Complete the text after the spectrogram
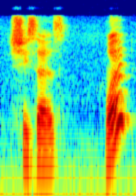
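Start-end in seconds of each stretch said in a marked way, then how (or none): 1.3-1.6 surprised. Acted. Ben hears surprising news.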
